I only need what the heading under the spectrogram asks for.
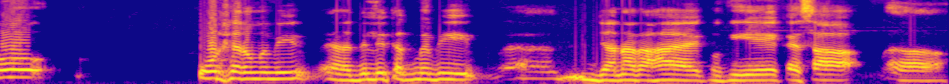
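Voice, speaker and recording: An unremarkable speaking voice from a man, fairly high in pitch, with ordinary pitch variation and very even loudness. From Haryana, India (Hansi, Fatehabad). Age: 60s. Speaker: journalist. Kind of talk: interview.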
